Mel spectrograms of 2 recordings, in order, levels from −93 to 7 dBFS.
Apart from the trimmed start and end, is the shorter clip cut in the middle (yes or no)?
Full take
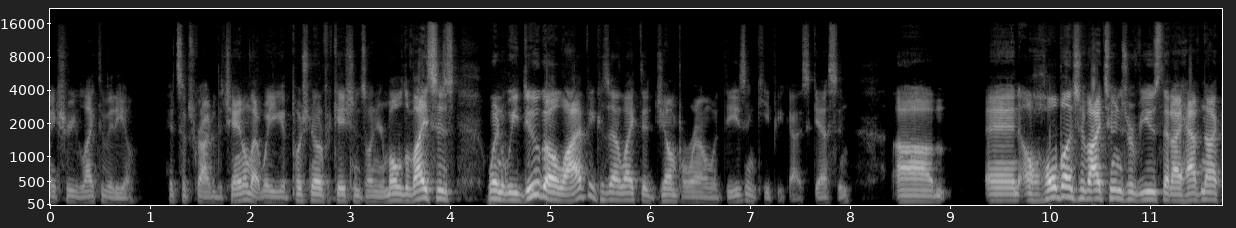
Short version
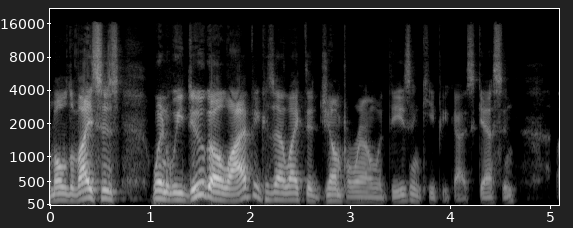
no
